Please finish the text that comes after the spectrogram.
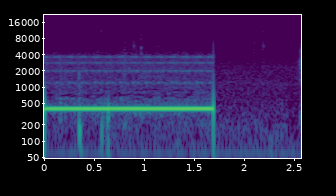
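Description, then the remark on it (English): A loud, steady electronic phone ringtone as a call redials automatically holds at one pitch for under two seconds, with a couple of faint clicks, then cuts off abruptly into near silence. No one speaks. “I couldn't hear it over the ringtone.”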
